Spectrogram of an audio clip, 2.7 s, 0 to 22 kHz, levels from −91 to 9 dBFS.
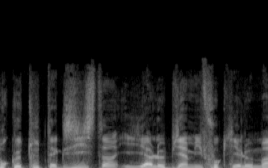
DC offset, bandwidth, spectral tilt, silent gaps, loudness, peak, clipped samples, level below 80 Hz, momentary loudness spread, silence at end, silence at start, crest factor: under 0.1%; 14 kHz; -5.5 dB/octave; none; -25 LUFS; -6 dBFS; under 0.1%; -62 dBFS; 8 LU; 0 s; 0 s; 18 dB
